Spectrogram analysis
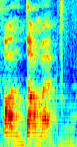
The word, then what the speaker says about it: Van Damme: Fondama. What? With a F. The V is pronounced as an F cuz Vanam fondama is Dutch.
